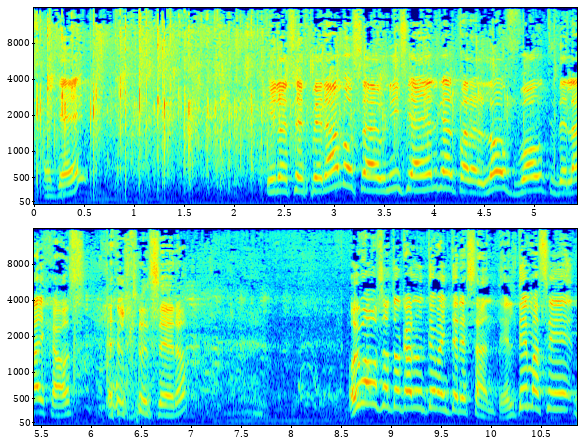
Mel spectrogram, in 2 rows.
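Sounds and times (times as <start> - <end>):
audience applause: 0.0 - 4.9
speech: 0.1 - 0.6, 2.3 - 7.1, 8.6 - 10.8
laughter: 5.6 - 8.6.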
